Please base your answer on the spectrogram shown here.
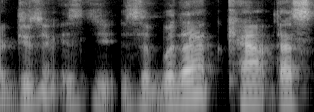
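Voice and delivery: ordinary delivery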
